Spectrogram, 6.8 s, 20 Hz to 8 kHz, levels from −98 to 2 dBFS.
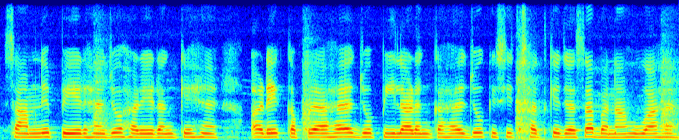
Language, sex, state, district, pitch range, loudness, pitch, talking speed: Hindi, female, Bihar, Araria, 205-220 Hz, -20 LUFS, 210 Hz, 230 wpm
